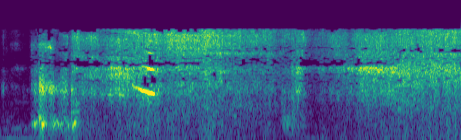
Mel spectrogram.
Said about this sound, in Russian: Задание будет такое. Сделать один большой вдох. И сразу на одном выдохе надуть большой шарик.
